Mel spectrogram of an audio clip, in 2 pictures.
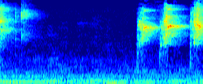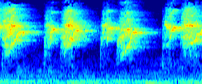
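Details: Long-tailed shrike (Lanius schach) in full song, fast and emotional, responding to other shrikes: harsh, scratchy, high bursts about one every half second after a quiet start, with a faint low hum beneath.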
